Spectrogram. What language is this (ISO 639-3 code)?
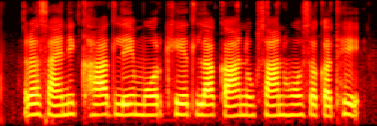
hne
